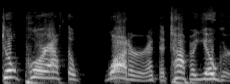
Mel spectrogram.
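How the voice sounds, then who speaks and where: A put-on character voice in an angry tone, fairly high in pitch and at a fairly quick pace. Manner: angry, bossy, commanding.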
